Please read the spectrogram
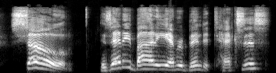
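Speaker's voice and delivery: a hint of a stand-up working the room; female comedian on stage. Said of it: "this comedian on stage is like".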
